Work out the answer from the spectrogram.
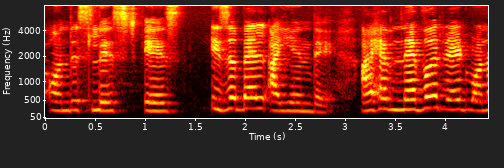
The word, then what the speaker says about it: Allende: her name is pronounced, and that is Isabel Allende. The LL is pronounced ya. Isabel Allende. Isabel Allende is a Chilean writer, and she is the world's most widely known Spanish language writer.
